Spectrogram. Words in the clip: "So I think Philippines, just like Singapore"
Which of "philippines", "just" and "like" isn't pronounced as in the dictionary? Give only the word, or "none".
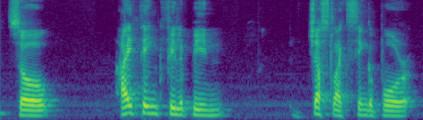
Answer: philippines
